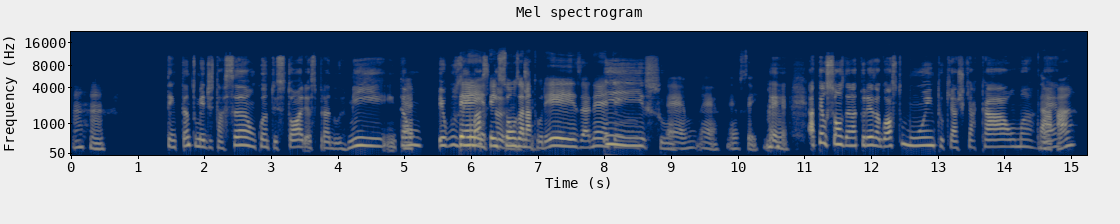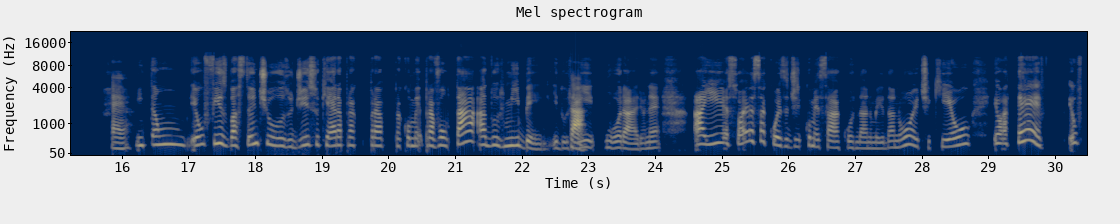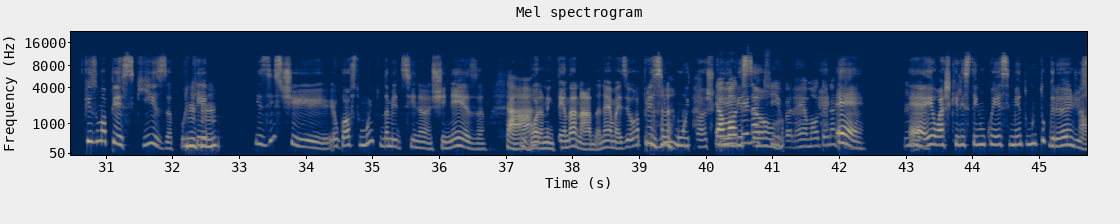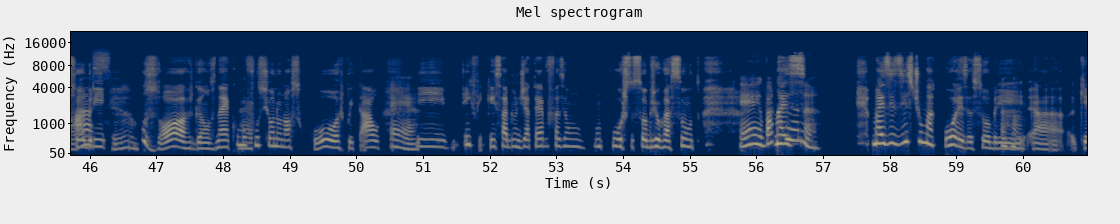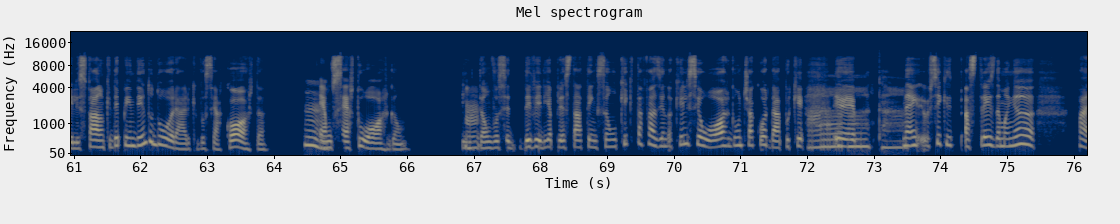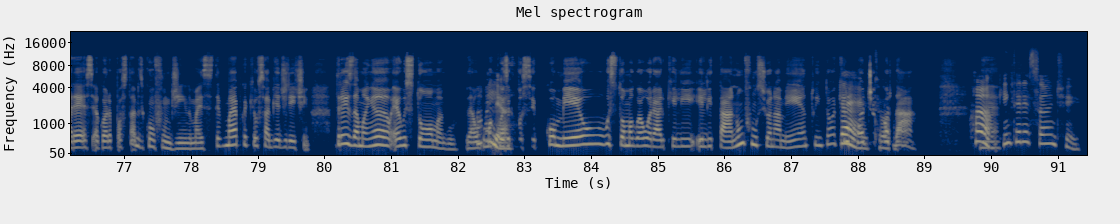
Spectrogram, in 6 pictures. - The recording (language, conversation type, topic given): Portuguese, podcast, O que você costuma fazer quando não consegue dormir?
- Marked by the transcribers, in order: laugh; chuckle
